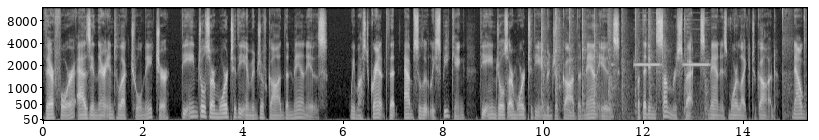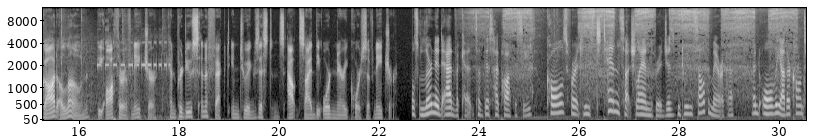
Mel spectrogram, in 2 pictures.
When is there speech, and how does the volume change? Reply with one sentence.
You can hear the speech from 0.0 to 30.5 s, at a steady volume.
